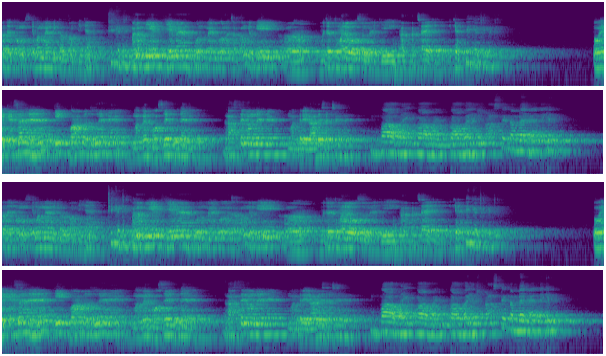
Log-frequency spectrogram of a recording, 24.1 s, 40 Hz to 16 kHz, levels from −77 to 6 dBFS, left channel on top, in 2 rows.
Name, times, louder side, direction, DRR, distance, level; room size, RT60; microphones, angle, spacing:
voice 1, 0.0-1.8 2.6-6.1 6.4-9.2 11.8-15.9 16.5-19.0, left 1 dB, 40° left, -6 dB, 2.4 m, -20 dB
voice 2, 2.1-2.6 7.8-7.9 9.3-9.8 16.4-16.7 19.4-23.1, right 1 dB, 65° right, -3 dB, 2.0 m, -21 dB
16.0 x 11.5 x 2.3 m, 2.2 s
head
